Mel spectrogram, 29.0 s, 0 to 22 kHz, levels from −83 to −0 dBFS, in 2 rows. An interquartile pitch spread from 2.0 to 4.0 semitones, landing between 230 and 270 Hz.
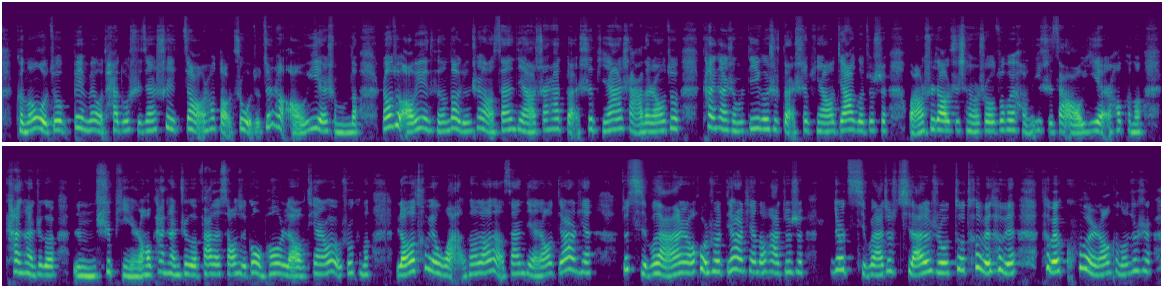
Yes: average, 3.7 semitones; very high, 255 Hz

